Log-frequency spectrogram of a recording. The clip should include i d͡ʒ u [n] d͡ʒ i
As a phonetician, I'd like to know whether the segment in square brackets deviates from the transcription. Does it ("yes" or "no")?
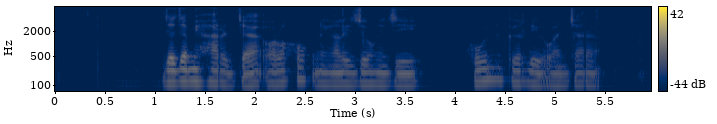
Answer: yes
